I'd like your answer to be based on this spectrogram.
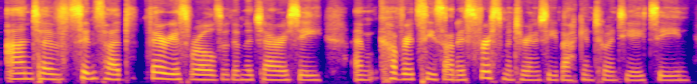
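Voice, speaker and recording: A woman's voice: mid-range voice, a little mellow, no room sound. A woman in her thirties with an Irish accent, a charity leader talking through her career as an interview guest, thoughtful and full of ums. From Ireland. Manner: thoughtful, with frequent ums and restarts. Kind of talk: conversational interview.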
